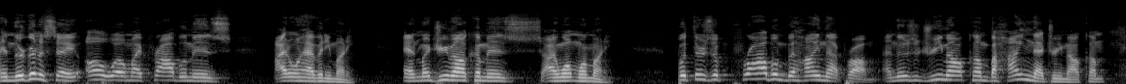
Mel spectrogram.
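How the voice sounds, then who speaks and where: The intonation is lively and the tone animated, moving at a fairly quick pace. The recording is very clean, with a silent background. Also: man, high pitch for a man. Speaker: business coach, social media marketer. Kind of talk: tutorial. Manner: fast.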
